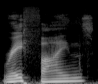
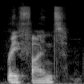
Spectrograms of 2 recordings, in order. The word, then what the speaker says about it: Ralph Fiennes: What if I'm out front like Ralph Fiennes or Fiennes, however you pronounce his name, Rafe Fiennes. Rafe Fiennes.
